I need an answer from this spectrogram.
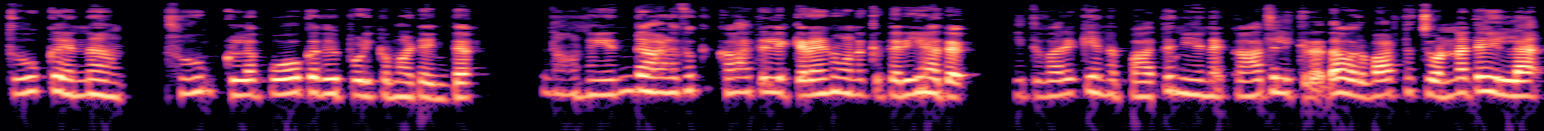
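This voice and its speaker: A man's voice: high voice, fairly even intonation, dark tone. A man voicing a lovesick young husband in a cartoon series, brooding to himself with a Kanyakumari accent. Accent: Kanyakumari Tamil. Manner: brooding inner monologue, fast. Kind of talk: cartoon web series voice acting. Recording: dull lo-fi recording.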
